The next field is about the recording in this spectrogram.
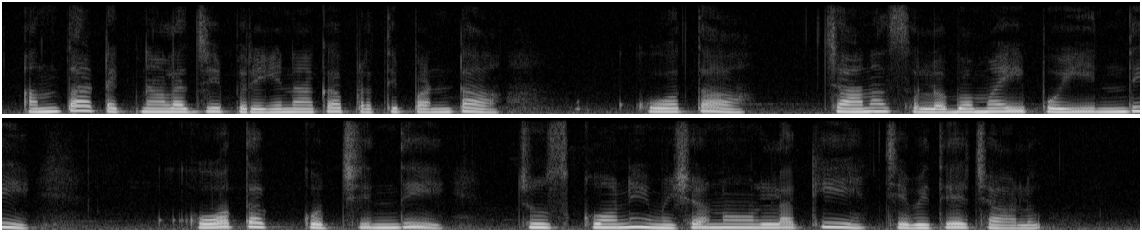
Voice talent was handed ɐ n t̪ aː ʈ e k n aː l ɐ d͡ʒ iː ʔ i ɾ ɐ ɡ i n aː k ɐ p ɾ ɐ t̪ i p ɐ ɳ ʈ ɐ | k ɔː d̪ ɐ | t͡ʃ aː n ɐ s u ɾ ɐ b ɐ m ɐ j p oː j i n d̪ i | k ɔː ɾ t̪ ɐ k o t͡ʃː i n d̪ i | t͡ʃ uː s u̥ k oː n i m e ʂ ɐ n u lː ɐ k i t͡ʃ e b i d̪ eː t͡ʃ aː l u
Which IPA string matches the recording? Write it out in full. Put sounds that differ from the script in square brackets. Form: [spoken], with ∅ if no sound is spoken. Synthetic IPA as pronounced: ɐ n t̪ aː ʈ e k n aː l ɐ d͡ʒ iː [p] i ɾ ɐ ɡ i n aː k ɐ p ɾ ɐ t̪ i p ɐ ɳ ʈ ɐ | k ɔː [t̪] ɐ | t͡ʃ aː n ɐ s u [l] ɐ b ɐ m ɐ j p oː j i n d̪ i | k ɔː [∅] t̪ ɐ k o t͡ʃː i n d̪ i | t͡ʃ uː s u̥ k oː n i m [i] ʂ ɐ n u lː ɐ k i t͡ʃ e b i [t̪] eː t͡ʃ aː l u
